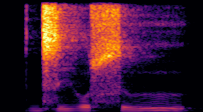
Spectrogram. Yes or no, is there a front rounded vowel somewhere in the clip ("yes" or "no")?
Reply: no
